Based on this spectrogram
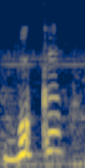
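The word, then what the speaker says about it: bouquet: भी कट जाएगा और बी ओ यू क्यू यू ई टी बुके यह हमारी स्पेलिंग हो जाएगा इसमें टी जो है वो क्या है साइलेंट है बके नेक्स्ट स्पेलिंग हमारी रेसिपिटिन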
